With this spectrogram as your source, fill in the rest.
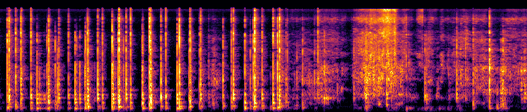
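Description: Long light-purple painted nails tap rapidly across the flat surface of a round, hand-sized red plastic food container lid, thin and hollow and held up in the air. The dry, crisp taps come in a quick run for about four seconds. They give way to a brighter, hissing scratch across the plastic, then a few softer taps.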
